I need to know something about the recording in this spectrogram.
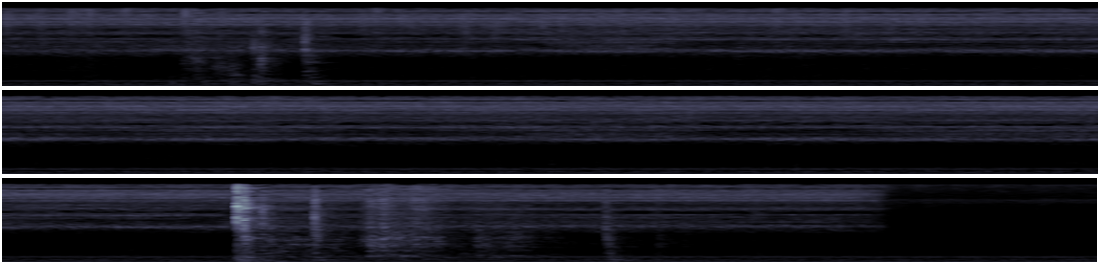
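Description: A gas burner hisses steadily.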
